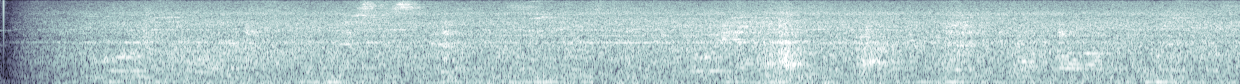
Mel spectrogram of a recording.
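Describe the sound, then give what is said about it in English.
A train rolls steadily along the rails, a constant rumble with faint rhythmic thumps from the wheels recurring throughout, and no clear talking over it. “You know, I just need to get off this train.”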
